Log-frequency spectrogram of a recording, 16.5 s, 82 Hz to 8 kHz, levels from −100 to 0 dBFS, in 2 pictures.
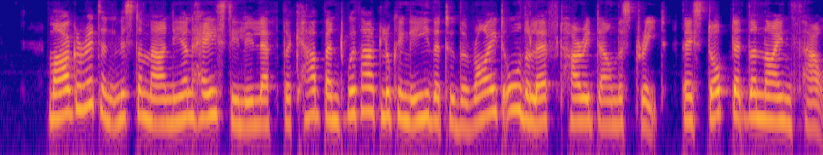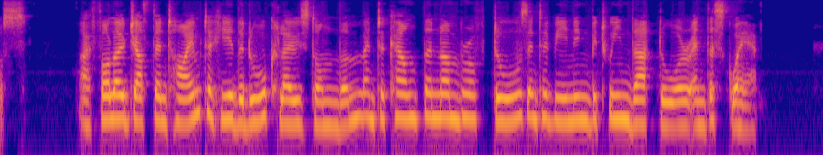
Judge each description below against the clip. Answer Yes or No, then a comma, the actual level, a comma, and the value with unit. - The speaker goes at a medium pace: Yes, average, 195 wpm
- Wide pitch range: No, average, 2.9 semitones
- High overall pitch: Yes, high, 230 Hz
